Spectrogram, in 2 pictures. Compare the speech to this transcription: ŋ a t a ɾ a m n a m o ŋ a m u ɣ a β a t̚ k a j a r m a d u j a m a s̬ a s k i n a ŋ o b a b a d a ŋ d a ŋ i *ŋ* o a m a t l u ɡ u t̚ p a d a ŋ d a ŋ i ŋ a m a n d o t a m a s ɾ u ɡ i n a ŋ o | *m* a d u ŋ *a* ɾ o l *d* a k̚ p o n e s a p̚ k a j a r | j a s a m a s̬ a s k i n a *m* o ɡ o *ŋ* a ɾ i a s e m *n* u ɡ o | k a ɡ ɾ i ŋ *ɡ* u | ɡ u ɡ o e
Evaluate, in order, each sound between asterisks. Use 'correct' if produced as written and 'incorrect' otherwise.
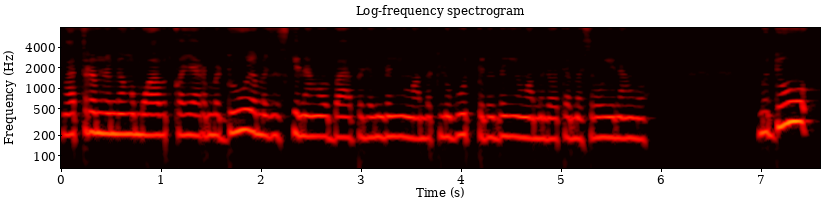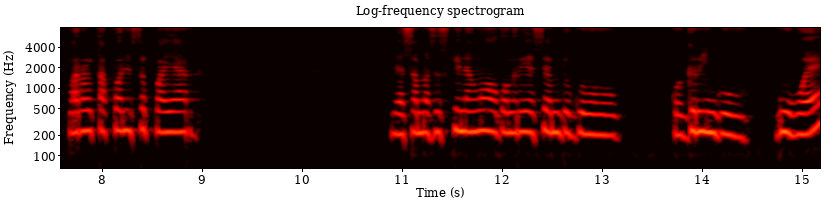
correct, correct, correct, incorrect: t, incorrect: ŋ, correct, incorrect: d, correct

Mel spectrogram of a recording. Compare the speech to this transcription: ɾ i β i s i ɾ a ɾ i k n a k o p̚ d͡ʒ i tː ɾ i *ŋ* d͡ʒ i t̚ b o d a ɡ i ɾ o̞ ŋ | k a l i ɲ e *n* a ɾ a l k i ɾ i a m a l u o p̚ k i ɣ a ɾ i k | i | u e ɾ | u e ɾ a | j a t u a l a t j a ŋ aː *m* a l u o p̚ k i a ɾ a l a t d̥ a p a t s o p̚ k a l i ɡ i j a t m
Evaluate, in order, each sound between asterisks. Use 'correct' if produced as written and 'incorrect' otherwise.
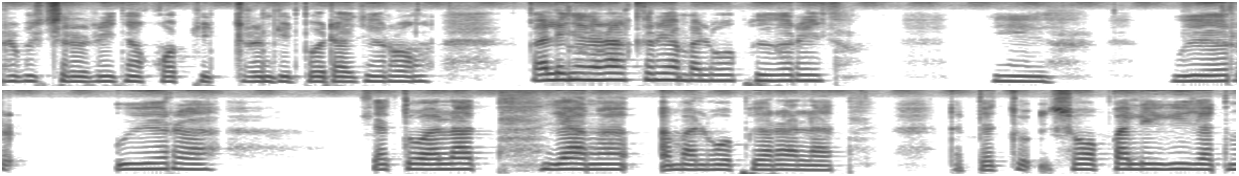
incorrect: m, correct, correct

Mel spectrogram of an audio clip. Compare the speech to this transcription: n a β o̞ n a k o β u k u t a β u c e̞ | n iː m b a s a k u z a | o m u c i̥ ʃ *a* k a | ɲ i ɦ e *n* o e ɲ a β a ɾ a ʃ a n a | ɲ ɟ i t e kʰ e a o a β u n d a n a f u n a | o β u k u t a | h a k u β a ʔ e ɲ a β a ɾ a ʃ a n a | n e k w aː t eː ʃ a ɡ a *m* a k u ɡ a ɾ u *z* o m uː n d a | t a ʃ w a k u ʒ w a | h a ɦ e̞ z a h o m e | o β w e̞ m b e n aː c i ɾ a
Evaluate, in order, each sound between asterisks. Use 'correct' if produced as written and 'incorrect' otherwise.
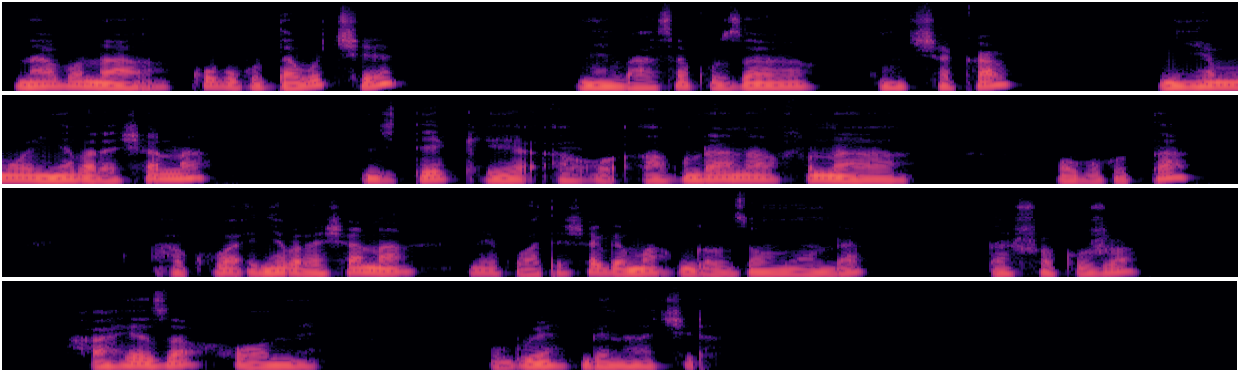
correct, incorrect: m, correct, correct

